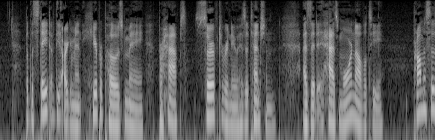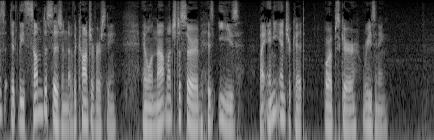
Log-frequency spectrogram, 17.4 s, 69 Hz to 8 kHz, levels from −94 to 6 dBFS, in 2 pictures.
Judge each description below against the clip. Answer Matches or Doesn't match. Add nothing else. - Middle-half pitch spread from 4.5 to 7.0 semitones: Matches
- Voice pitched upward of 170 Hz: Doesn't match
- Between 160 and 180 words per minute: Doesn't match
